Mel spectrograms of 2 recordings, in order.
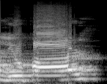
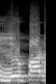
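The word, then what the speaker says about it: leopard: तो द लपार्ड। अच्छा एक बात तुमको बताएं। ये ल्यूपड हमने बोला। हमने भी गलत बोला। इसमें ओ साइलेंट है। इसको पढ़ते हैं लेपर्ड।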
